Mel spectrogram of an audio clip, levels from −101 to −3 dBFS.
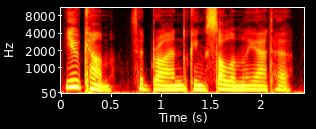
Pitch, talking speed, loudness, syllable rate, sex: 170 Hz, 195 wpm, -17 LUFS, 5.2 syllables/s, female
